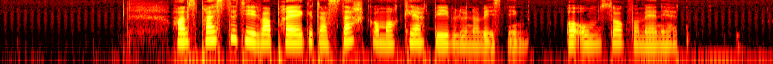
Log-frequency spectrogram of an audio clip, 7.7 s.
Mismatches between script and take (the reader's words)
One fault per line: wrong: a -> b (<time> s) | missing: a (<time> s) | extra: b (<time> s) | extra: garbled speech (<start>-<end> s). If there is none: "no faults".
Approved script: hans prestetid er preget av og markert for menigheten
wrong: er -> var (2.6 s)
extra: sterk (3.3 s)
extra: bibelundervisning og omsorg (4.3 s)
